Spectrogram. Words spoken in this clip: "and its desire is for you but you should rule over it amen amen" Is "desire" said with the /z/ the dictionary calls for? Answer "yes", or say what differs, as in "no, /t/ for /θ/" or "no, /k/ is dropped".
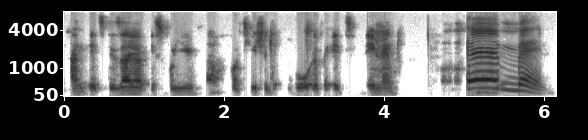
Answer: yes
